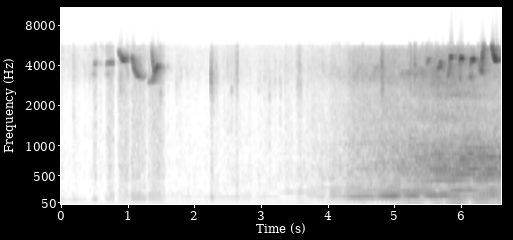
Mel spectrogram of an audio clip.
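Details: Chestnut-bellied seed finch, locally called bullfinch, singing in Chaguanas, Trinidad, in 2017: a quick run of clear, high whistled notes with downward slurs, then a pause before a rising, droning hum with low steady tones over fainter high chirps.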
